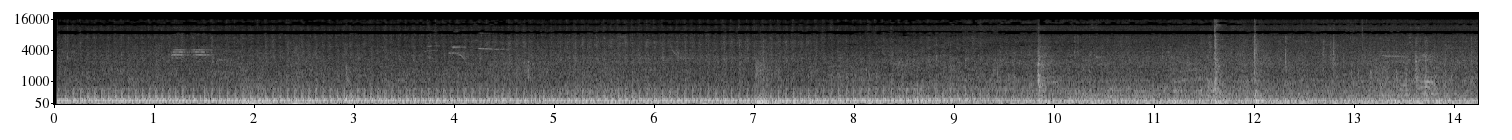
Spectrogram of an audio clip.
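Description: Vehicle engines idling in stopped street traffic, a close engine's low steady rumble dominating and easing off after about nine seconds. A few sharp clicks or knocks sound in the second half.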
